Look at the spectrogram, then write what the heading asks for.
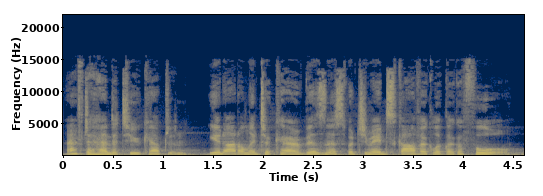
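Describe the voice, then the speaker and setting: A woman's voice: fairly low pitch, quick pace, in a large hall, a little hiss or hum, natural voice. An actress playing a shrewd, self-assured woman mechanic among space smugglers, with a dry, sardonic manner, in a video game. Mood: wry. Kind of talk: video game cutscene acting.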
